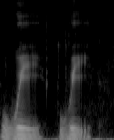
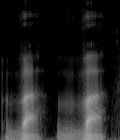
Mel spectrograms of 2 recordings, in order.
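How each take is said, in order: First: The word starts with a rounded w sound. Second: The word starts with a buzzing v sound. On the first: The speaker calls it right. "instead of we we" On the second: The speaker calls it wrong. "right now I'm kind of hearing va va"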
